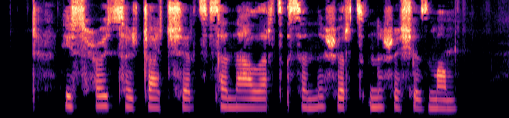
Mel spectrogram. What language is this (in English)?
Abkhazian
